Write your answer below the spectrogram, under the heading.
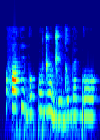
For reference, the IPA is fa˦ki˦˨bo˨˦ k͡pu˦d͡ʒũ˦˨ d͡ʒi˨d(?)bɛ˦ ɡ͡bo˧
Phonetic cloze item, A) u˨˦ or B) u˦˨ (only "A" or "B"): A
